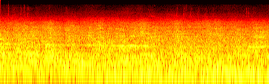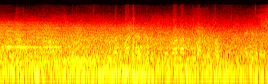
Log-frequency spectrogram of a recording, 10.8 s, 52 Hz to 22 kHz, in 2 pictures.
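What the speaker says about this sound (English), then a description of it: "This is Philippine Airlines Flight 102 taking off to Manila on the 777-300ER." A Philippine Airlines Boeing 777-300ER takes off at Los Angeles airport, its jet engines producing a loud, steady roar that holds throughout, with a voice talking over it.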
